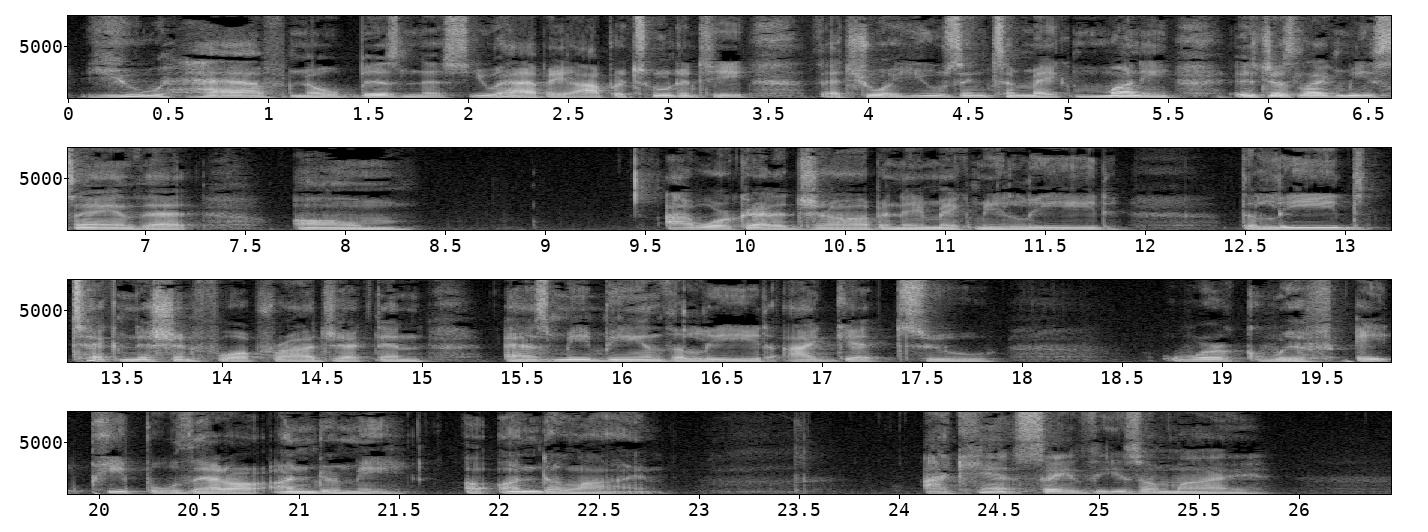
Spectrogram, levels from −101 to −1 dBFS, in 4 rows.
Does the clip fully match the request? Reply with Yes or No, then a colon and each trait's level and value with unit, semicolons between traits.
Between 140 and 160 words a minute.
Yes: average, 145 wpm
